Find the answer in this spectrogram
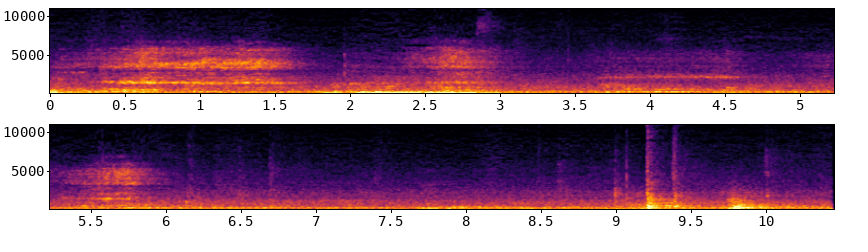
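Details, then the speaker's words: Mobile phone recording of a patient snoring with obstructive sleep apnea: harsh, rasping snore bursts recurring irregularly over room hum, with great visible effort to breathe in and out. "Usually the patient, they come with us with a mobile record and the sound of the patient's snoring. It's not only the sound. Can you see the amount of effort that person was putting into take a breath in and out?"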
